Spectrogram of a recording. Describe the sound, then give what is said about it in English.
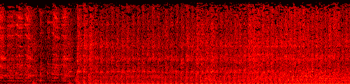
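A four-wheeler ATV engine runs during a short ride, rising after a brief quieter start into a steady, pulsing low rumble that stays loud to the end. “climb onto a four-wheeler for a short ride. I've never been on a four-wheeler before. It's a little tight, but we'll do it.”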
